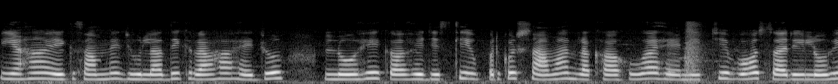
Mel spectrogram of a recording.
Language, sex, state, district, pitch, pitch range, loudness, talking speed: Hindi, female, Punjab, Fazilka, 235 Hz, 230-265 Hz, -15 LUFS, 155 wpm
